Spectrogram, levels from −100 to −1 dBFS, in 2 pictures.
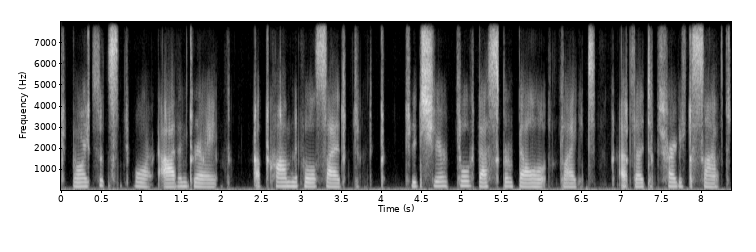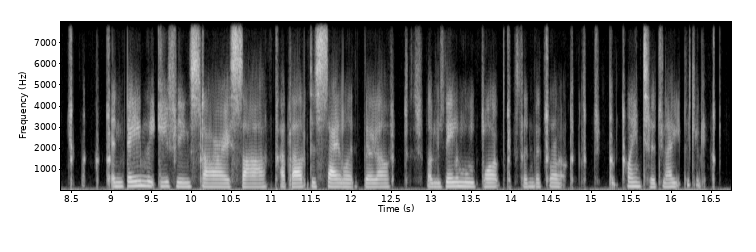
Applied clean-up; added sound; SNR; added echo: neural diffusion model UNIVERSE++.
